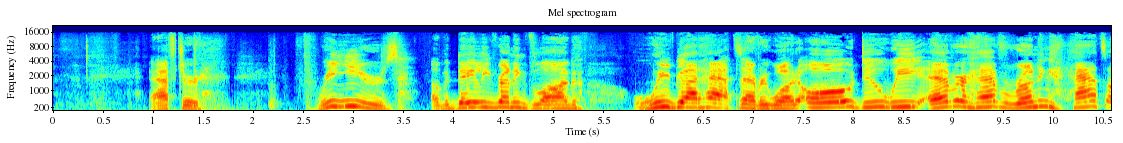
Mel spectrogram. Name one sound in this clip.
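A man talks with animation close by.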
